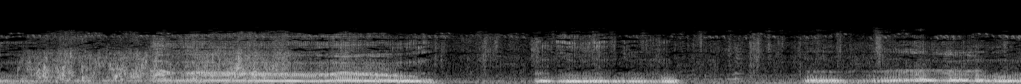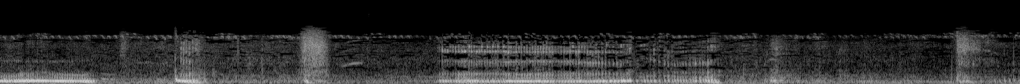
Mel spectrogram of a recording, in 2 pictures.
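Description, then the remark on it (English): A leopard attacking its prey snarls and growls in loud, rough bursts, with harsh low rumbles broken by short pauses and a few sharp higher cries over a steady insect-like hum. “He lets out a strangled cry before the leopard attacks.”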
